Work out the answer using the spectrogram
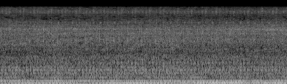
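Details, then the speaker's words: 2013 Renault Fluence after a new belt tensioner and belt, idling in drive with the AC on to load the engine: an even, smooth idle with no chirp or rattle; the noise is gone. Normal idle. "lá tensor novo trabalhando direitinho Correia nove tá aí o barulho som do carro Zerou"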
